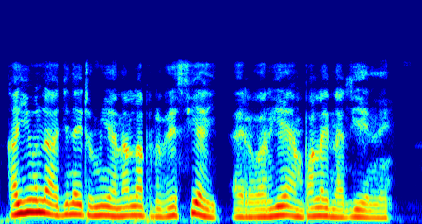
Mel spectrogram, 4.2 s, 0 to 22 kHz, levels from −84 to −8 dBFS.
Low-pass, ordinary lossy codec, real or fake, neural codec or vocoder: 7.2 kHz; none; fake; codec, 16 kHz, 8 kbps, FreqCodec, smaller model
